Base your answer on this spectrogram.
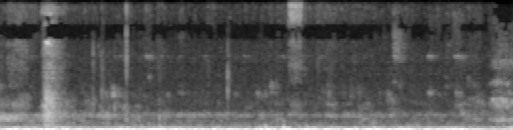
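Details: A young adult Siberian Forest cat purrs indoors: a continuous low, even rumble lasting several seconds, with brief faint rustling noises overhead.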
